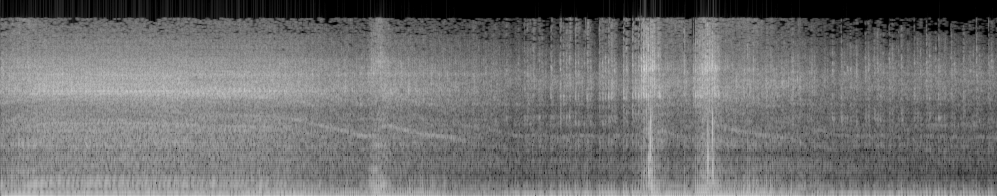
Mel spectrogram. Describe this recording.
An engine idling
